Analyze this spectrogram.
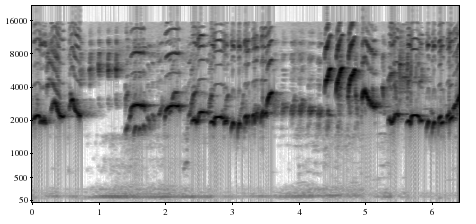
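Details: Energetic gacor song of a white-rumped shama: clear ringing whistles rising and falling, mixed with fast chattering phrases and sharp upward sweeps. A steady low hum sits in the background.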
